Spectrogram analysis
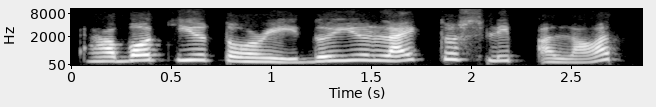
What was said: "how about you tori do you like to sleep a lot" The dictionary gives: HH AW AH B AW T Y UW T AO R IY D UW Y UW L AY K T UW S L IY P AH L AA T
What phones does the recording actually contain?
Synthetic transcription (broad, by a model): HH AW AH B AW T Y UW T AO R IY D UW Y UW L AY K T UW S L IY P AH L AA T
